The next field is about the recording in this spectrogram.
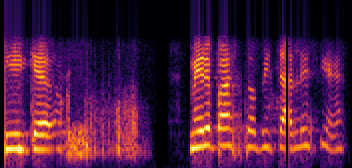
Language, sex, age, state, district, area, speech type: Hindi, female, 18-30, Rajasthan, Jodhpur, urban, conversation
